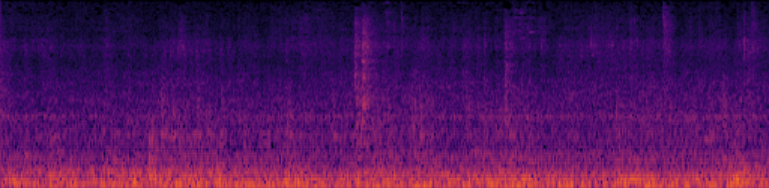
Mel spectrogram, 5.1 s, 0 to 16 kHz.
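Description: Steady low rumble of railway carriage no. 3482 rolling along the tracks, heard from inside, with faint intermittent clacks and rattles over the continuous droning roar. No one speaks.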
